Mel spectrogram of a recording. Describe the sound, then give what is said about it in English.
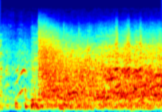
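A toaster ejects rye bread with a sudden loud crack like a gunshot, followed by a continuing noisy rush. “I heard a shot. Shot? It's that toaster. I put a piece of rye bread in. Came out like a missile.”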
